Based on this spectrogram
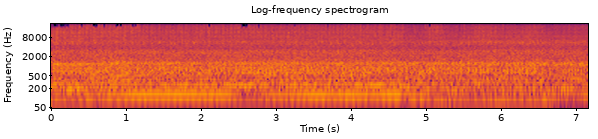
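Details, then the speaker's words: Toro Titan MX5400 with Kohler Confidant 23 hp V-twin, after ignition coil replacement, blades running under load: loud, steady twin-cylinder drone holding its pitch with no sagging or stumbling. Full power restored, with no more bogging or rough running. "Back to full power. This thing is running great. The blade speed's good. No more bogging. No more running rough or sounding weak."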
